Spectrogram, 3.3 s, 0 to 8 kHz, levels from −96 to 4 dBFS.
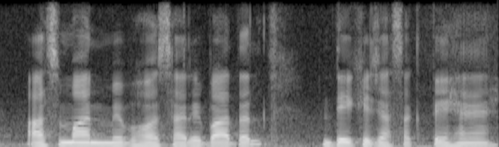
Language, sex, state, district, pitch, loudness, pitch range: Hindi, male, Chhattisgarh, Balrampur, 135 Hz, -15 LUFS, 135-145 Hz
